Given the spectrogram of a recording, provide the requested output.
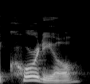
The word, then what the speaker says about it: cordial: word is pronounced cordial in American English cordial make the or sound like four and or core the D makes a j sound like juice and jump and the second syllable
